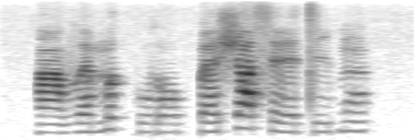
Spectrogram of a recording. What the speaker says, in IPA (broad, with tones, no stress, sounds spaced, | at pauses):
ã˨ v ɛ˨ m ə˦˨ k u˨ ɾ oː˨ k͡p ɛ˨˦ ʃ a˦ s eː˨ t i˧ ɓ ũ˦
